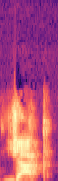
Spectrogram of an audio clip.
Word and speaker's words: Jacques: ES is not pronounced. It is monosyllabic word. Jacques. It's not a K.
